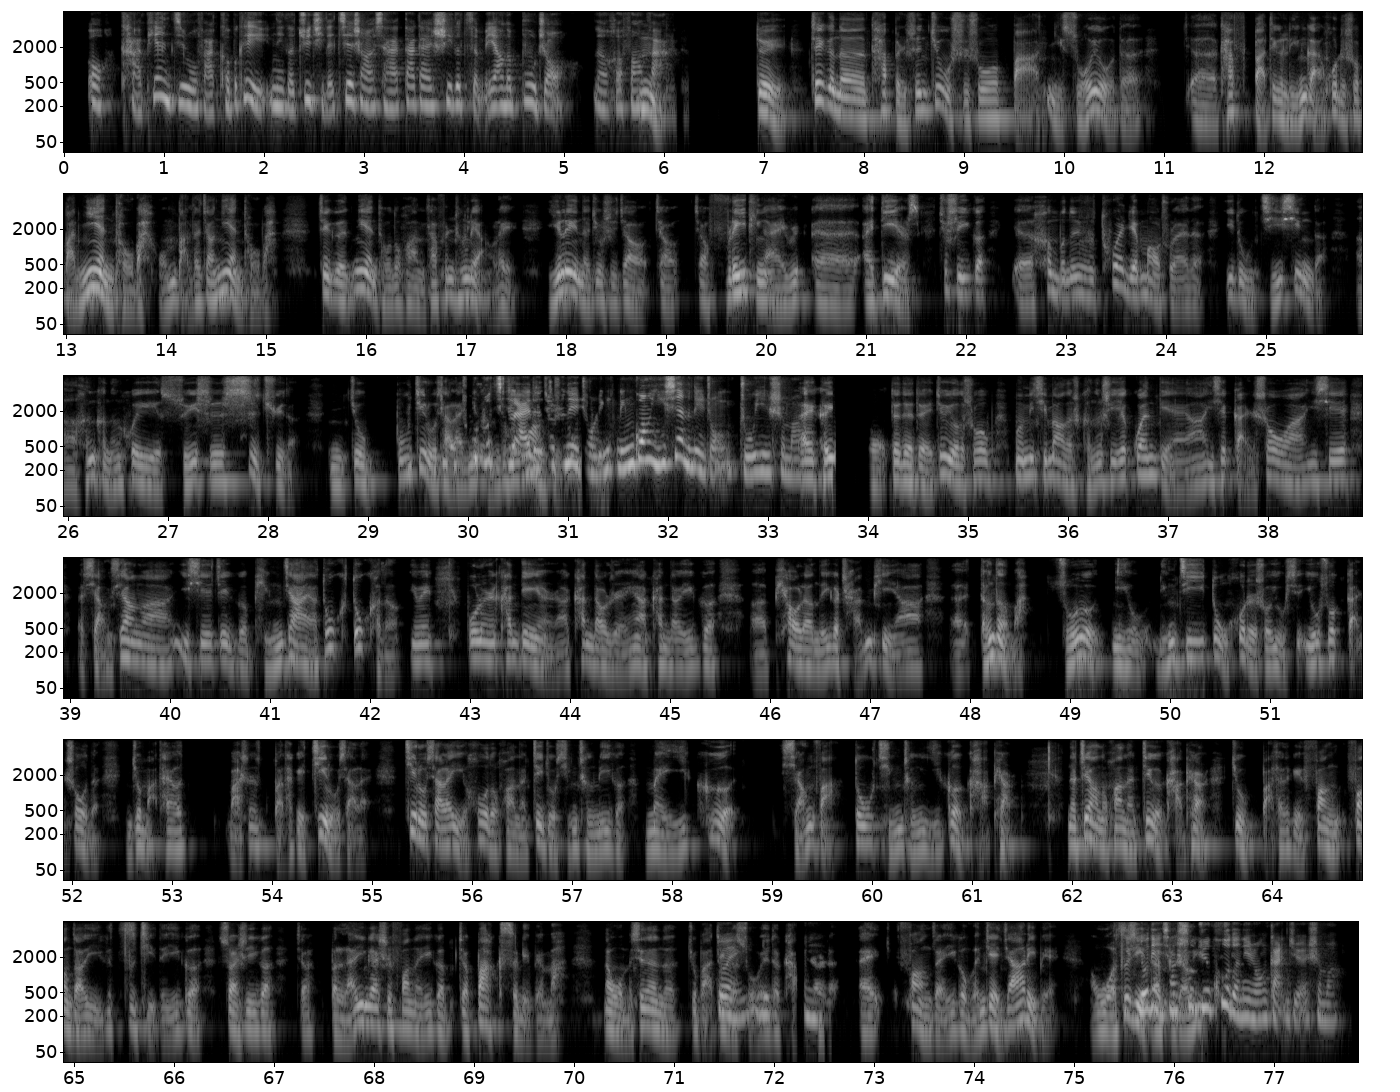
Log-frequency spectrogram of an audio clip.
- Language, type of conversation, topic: Chinese, podcast, 你平时如何收集素材和灵感？
- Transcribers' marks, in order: in English: "flating i"; in English: "ideas"; lip smack; in English: "box"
